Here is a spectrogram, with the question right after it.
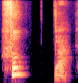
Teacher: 可以是夫，也可以是写成呼啊，但是读音呢介于这两者之间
